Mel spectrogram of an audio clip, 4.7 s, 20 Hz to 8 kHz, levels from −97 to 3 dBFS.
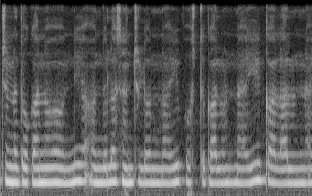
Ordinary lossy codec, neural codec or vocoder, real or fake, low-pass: none; none; real; 7.2 kHz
